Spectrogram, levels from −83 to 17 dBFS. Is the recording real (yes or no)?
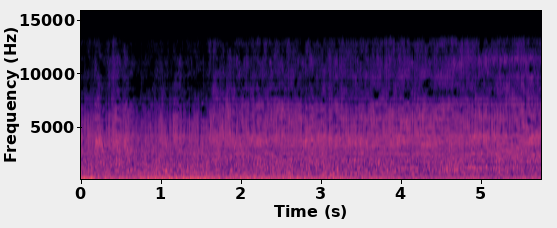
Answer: no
